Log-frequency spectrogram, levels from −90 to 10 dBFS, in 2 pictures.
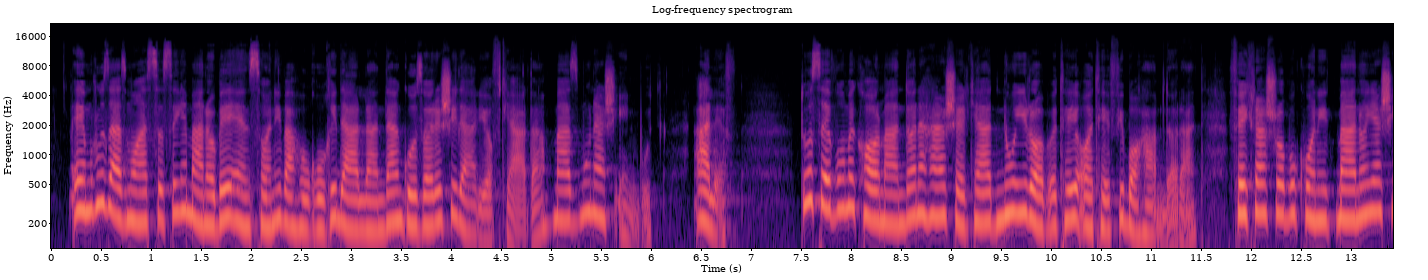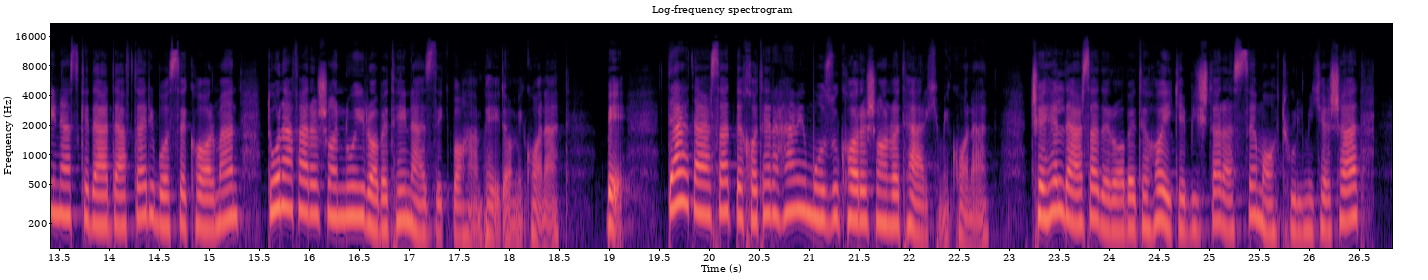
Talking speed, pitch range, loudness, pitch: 165 wpm, 190-240 Hz, -26 LUFS, 215 Hz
